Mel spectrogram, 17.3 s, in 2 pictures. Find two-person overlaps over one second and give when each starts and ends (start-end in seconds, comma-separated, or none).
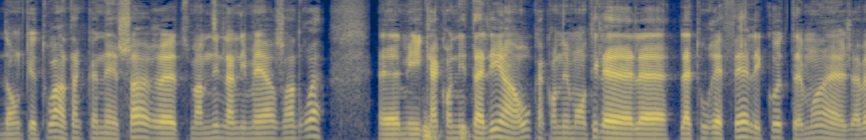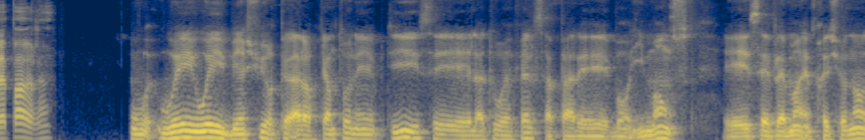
none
